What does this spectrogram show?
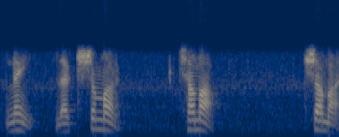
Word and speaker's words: लक्ष्मण: लक्ष्मण नहीं, लक्ष्मण।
